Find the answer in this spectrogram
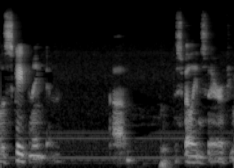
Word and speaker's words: Scheveningen: This would be an opening called the Scheveningen. The spelling's there if you want to take a look at it. I'm pretty sure that's the correct way to say it, Scheveningen.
